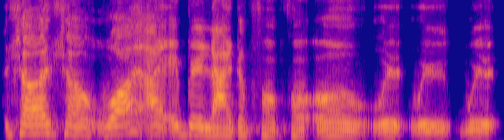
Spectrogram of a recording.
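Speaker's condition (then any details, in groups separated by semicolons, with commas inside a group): Speech needing a translator; friend Imogen Yang from Sydney acting as speech translator during recording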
